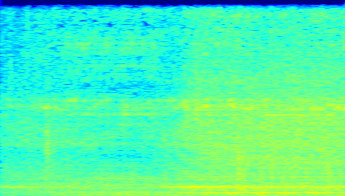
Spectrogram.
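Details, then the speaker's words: GE air conditioner at its first start of the season, fan cycled through low, medium and high and back to low: steady low compressor hum with an even tone and fan rush, no knocks or rattles; the compressor is running normally. "I love the compressor noise this thing makes."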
